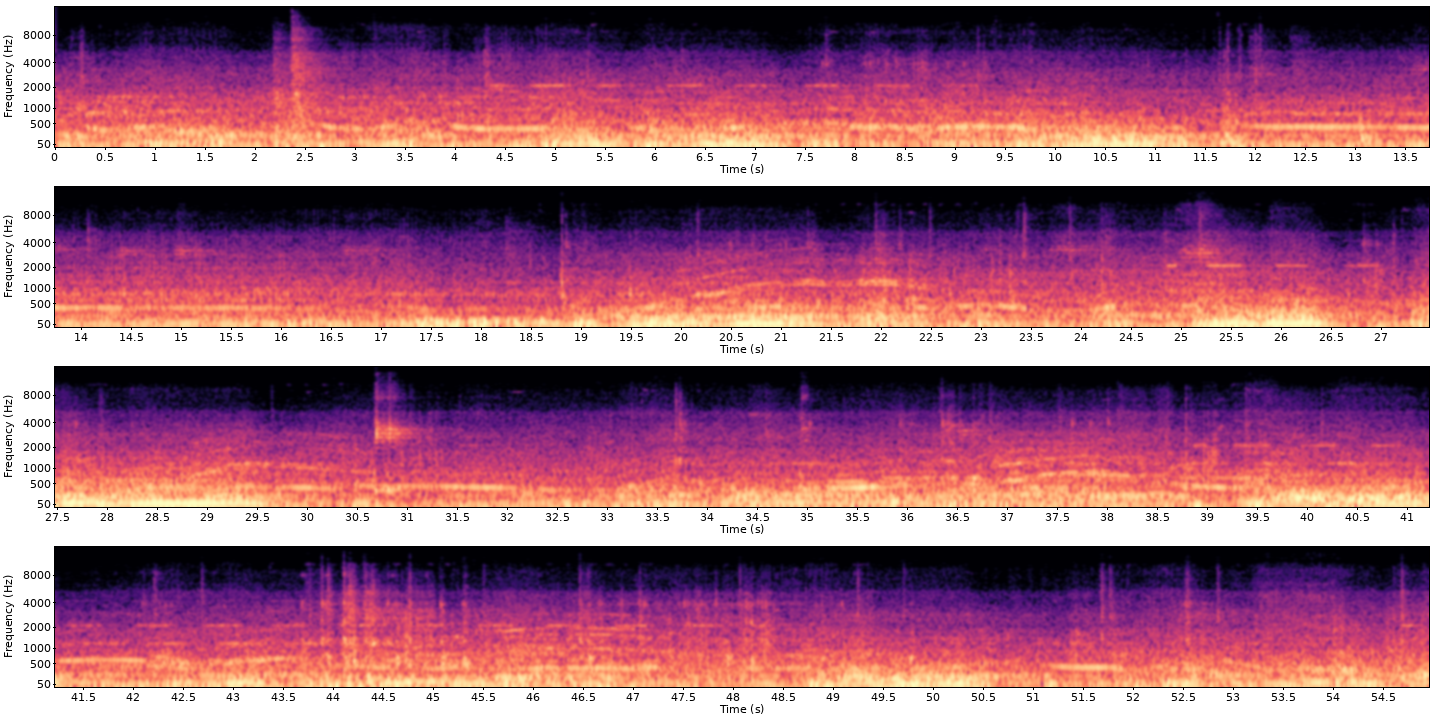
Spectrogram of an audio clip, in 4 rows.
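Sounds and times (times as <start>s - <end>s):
forklift whine and rumble: 0.0s - 54.9s
forklift short beeps: 24.9s - 27.0s.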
